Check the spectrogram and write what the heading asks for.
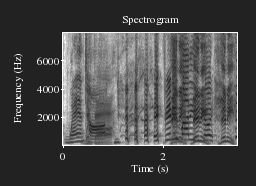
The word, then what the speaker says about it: Wantagh: Wagata. What? There's no G right there. Hold on. It's Wantagh. Wantagh.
